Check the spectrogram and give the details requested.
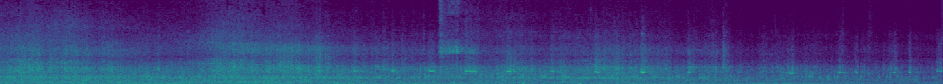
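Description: Greater Anglia electric multiple-unit train running slowly past along the platform as it comes in to stop, a steady rumble of wheels on rail. From about halfway there is a faint regular ticking about three times a second, and the rumble eases off near the end as the train slows.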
